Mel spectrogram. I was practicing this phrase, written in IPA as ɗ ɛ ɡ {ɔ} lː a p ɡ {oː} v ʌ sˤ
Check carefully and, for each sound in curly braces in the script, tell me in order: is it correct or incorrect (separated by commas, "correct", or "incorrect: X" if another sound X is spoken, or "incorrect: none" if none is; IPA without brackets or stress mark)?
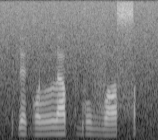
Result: correct, incorrect: o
